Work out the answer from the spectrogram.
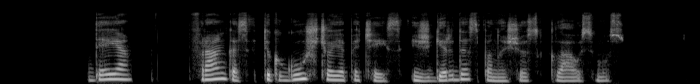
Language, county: Lithuanian, Vilnius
